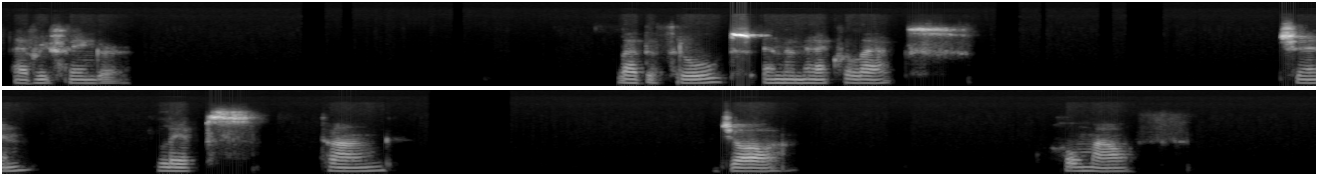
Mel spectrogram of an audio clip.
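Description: A young woman speaks calmly and slowly through a microphone, with long pauses.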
